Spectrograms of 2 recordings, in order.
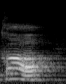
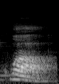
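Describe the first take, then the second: First: There is no W sound after the first consonant. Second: A W sound follows the first consonant. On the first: "Instead of saying Khab" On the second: "they simply say Khwab"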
